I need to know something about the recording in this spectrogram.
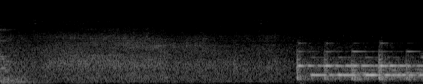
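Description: Steady noise of trucks at a truck stop that slowly fades, then background music with held notes comes in about three seconds in.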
